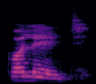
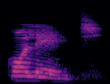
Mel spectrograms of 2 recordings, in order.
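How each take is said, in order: First: It is said with Igbo pronunciation, kolege. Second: It is said with Igbo pronunciation, kolege.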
